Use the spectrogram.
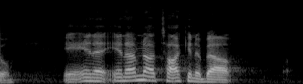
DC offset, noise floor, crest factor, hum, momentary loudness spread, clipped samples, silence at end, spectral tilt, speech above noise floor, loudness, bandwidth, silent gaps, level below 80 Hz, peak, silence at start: under 0.1%; -61 dBFS; 18 dB; none; 10 LU; under 0.1%; 0.65 s; -6.5 dB/octave; 35 dB; -27 LUFS; 15.5 kHz; none; -66 dBFS; -10 dBFS; 0 s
